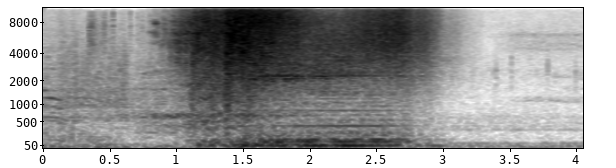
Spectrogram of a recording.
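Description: A magic spell bursts with a loud, rushing shimmer.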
